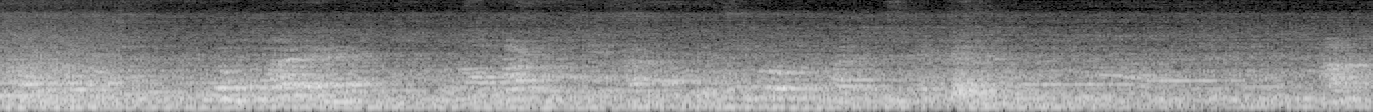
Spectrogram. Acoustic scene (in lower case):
crowded indoor space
